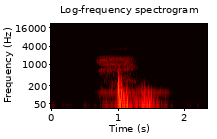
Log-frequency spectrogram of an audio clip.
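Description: A person sighing once, a breathy exhale of about a second, with a low puff of breath against the microphone partway through.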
